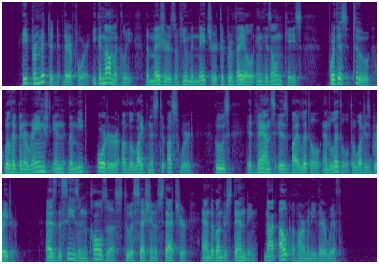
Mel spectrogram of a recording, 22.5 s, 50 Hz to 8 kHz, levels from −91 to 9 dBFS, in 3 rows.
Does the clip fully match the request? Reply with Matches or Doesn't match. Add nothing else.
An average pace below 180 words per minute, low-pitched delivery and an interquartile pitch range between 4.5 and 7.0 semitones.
Matches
